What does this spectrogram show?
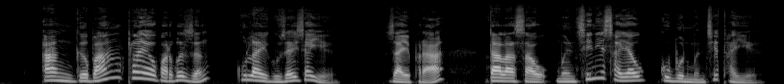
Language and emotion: Bodo, surprised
